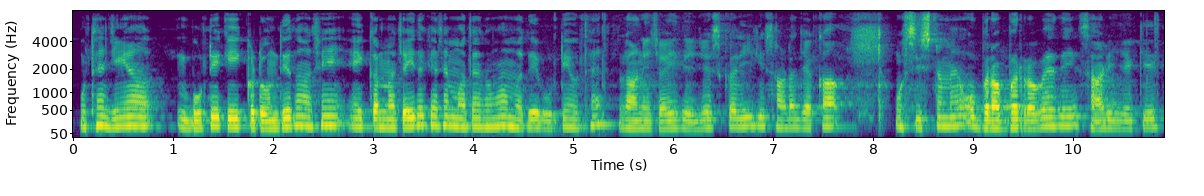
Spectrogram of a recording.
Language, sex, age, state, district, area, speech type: Dogri, male, 18-30, Jammu and Kashmir, Udhampur, rural, spontaneous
